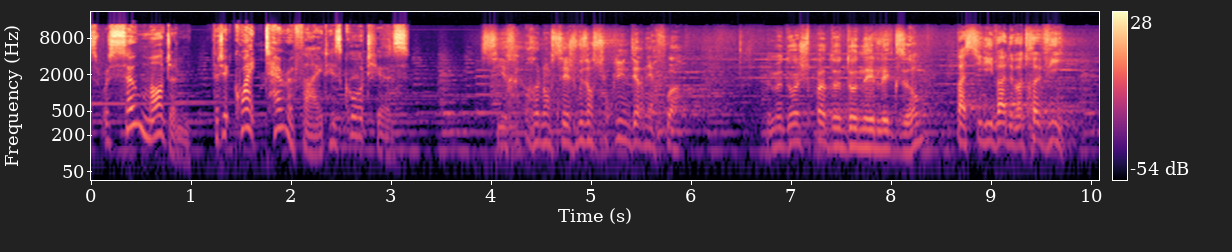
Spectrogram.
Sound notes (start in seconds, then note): 4.1 men speaking in French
